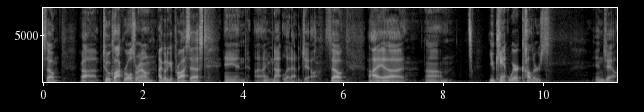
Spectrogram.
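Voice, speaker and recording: A man speaks with a very deep, low pitch and vocal fry. His intonation is lively, broken by long, frequent pauses. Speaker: podcast guest telling his life story. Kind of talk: testimony. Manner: halting.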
